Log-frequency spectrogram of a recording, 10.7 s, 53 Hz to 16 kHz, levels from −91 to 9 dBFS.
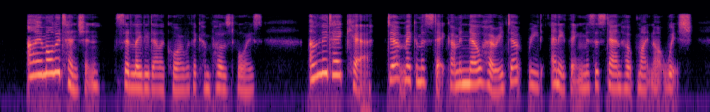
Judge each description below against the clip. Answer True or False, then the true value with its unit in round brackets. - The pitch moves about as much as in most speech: False (6.7 semitones)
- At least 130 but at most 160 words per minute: False (175 wpm)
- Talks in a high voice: True (205 Hz)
